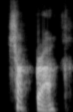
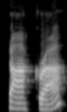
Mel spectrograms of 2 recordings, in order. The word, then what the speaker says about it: chakra: So first of all, I would request my Sanskrit teacher would be very happy if we would use the word chakra, not chakra. Okay. And that's a really common pronunciation issue. Just remember, it's like chocolate chip cookies. That'll help you remember. And also, it's not French. It's Sanskrit. It's not like chakra. It's a Sanskrit word.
